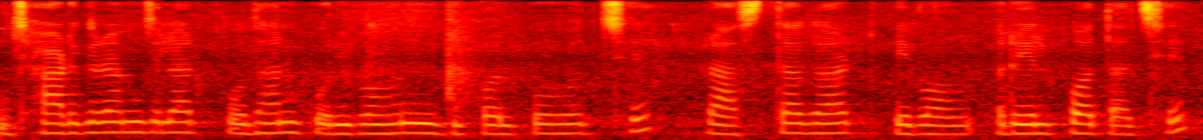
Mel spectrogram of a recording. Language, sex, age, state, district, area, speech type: Bengali, female, 30-45, West Bengal, Jhargram, rural, spontaneous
